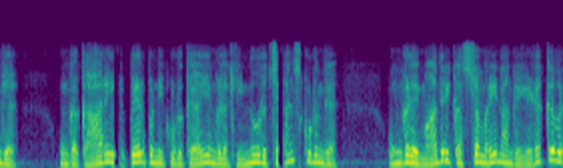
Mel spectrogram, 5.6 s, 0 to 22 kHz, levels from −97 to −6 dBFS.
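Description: Throughout, the speech sounds rough and raspy. This is the AMR wideband (HD Voice) codec at one of its lowest rates, which fits about 8.85 kbit/s, where the pulse-driven vocal tract model and the noise-filled upper band no longer hold detail. From 1.13 to 1.25 s, just before "பண்ணி குடுக்க எங்களுக்கு இன்னொரு", the speech briefly warbles and drops to near silence. These are lost AMR speech frames: about 60 ms failed to arrive intact, so the decoder repeated its last pitch and vocal tract settings at falling gain. The same dip returns from 2.77 to 2.89 s, right after "பண்ணி குடுக்க எங்களுக்கு இன்னொரு", again about 60 ms concealed the same way.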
